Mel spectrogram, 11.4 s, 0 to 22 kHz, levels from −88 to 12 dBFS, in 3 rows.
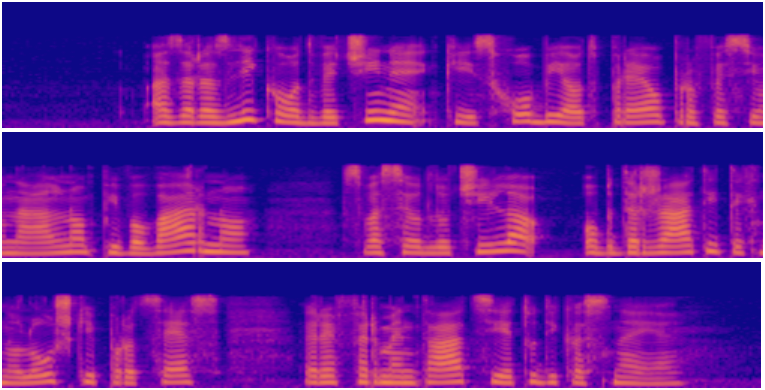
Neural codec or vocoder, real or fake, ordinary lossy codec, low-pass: none; real; none; 7.2 kHz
